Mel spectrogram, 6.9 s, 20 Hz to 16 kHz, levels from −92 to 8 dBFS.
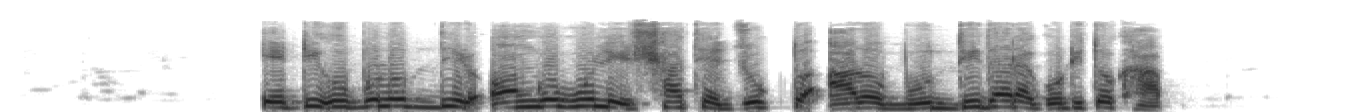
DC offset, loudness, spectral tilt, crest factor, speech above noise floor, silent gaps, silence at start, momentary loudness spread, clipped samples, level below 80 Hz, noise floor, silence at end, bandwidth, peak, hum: under 0.1%; -10 LUFS; -7.5 dB/octave; 10 dB; over 81 dB; none; 1.3 s; 5 LU; under 0.1%; -48 dBFS; under -90 dBFS; 1.05 s; 7.8 kHz; 0 dBFS; none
